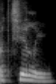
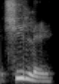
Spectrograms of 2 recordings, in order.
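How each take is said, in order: First: "Chile" as English CHILL-ee; anglicized pronunciation. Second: Said in the usual way. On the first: Shown as a demonstration. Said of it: "no Chile". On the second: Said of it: "Se dice Chile".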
